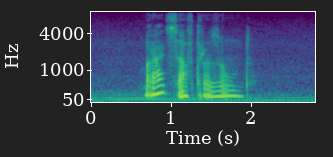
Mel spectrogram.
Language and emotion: Russian, sad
